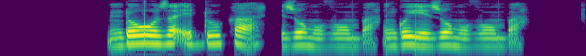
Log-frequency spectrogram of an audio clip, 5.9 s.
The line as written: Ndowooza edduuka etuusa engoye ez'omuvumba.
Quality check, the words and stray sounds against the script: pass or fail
fail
